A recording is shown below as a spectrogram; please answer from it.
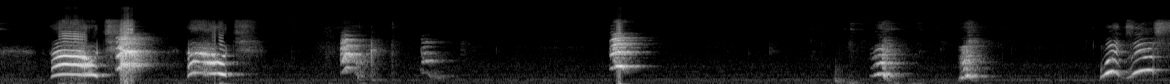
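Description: Two dogs, a puppy and a larger dog, bark and yip in short bursts while playing, with loud, close barks spread across the clip and a few softer whimpering sounds between them.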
